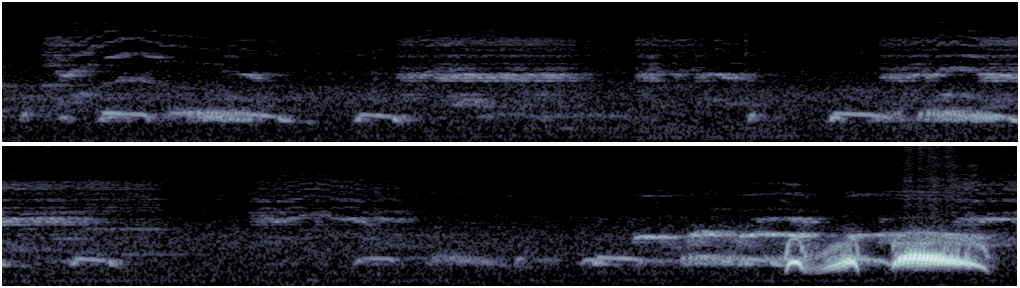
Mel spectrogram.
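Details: Spotted dove coos used to stir wild doves and train decoy birds: soft, low hooting notes through most of the stretch, rising to a loud, full coo near the end, with faint higher chirps above.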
